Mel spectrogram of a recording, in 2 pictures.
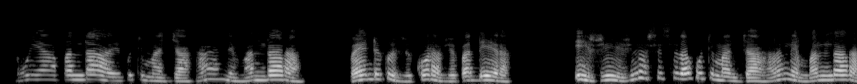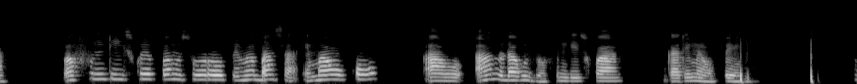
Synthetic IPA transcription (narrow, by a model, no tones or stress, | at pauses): mbujapandaajekutimad͡ʒaɦane̞m̤andaɾa | ʋae̞nde̞kuʐiko̞ɾaʐe̞paɗe̞ːɾa | iʐiʐino̞sisirakutimad͡ʒaɦane̞m̤andaɾa | ʋafundiswe̞pamuso̞ɾo̞pe̞maɓasaʔe̞mao̞ko̞ | a̰ʋo̞ano̞ɗakuzo̞fundiswa | ŋɡaɾime̞ɦupe̞ːɲu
